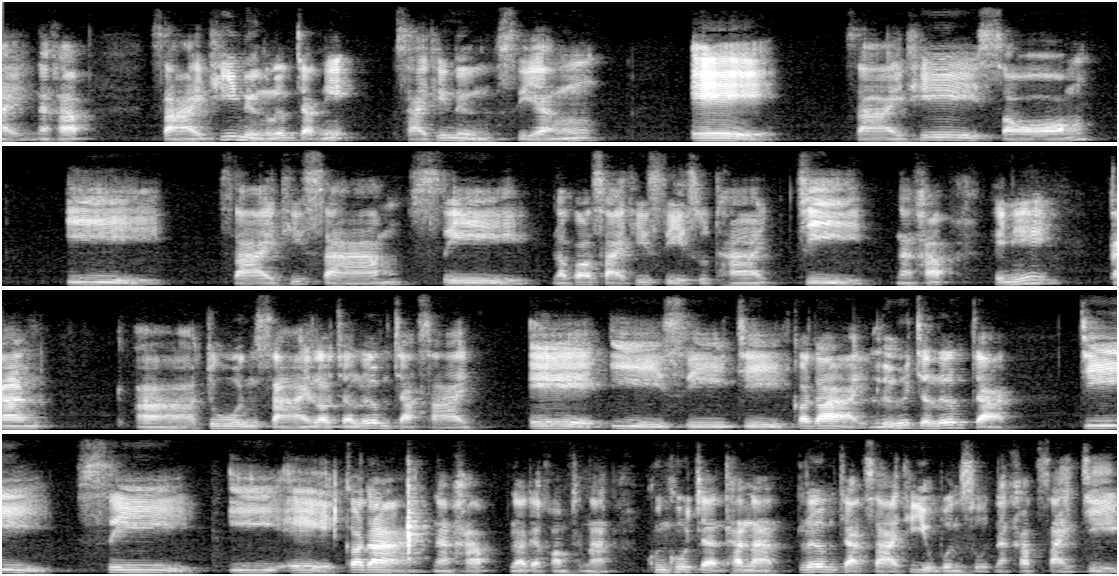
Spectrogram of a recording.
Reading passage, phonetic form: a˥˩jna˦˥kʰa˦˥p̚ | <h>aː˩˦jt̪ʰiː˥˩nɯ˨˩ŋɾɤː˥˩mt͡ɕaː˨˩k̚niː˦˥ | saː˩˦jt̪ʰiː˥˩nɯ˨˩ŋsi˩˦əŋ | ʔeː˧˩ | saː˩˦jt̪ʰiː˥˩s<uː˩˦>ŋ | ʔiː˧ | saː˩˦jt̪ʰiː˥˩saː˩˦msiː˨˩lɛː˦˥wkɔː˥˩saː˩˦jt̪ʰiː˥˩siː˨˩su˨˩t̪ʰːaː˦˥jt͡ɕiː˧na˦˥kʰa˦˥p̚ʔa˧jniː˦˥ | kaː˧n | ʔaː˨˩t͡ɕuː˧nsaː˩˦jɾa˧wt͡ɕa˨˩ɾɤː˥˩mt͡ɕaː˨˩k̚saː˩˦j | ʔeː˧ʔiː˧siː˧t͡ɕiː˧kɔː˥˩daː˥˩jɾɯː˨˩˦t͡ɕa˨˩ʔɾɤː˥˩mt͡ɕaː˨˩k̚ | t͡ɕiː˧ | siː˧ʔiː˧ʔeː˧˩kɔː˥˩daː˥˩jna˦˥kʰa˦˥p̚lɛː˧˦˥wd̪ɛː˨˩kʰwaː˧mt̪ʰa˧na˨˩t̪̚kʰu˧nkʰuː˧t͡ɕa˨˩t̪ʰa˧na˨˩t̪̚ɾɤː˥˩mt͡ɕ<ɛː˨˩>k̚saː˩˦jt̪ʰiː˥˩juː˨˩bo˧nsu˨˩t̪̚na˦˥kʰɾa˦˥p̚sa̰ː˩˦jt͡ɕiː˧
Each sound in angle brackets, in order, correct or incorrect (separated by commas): incorrect, incorrect, incorrect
